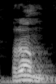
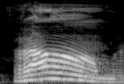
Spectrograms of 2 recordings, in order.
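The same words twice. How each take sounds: First: Said in the usual way. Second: राम with a long drawn आ. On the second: Shown as a demonstration. Teacher contrasting रम and राम for students, long vowel. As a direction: say राम stretching the vowel against रम. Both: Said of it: "दोनों में उच्चारण कुछ लग रहा है".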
